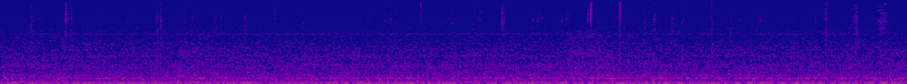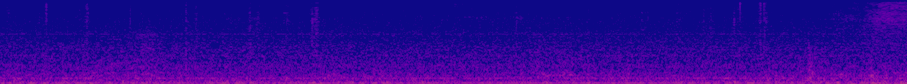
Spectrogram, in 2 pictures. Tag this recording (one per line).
mascara
eyelash
Rubbing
